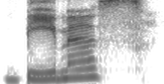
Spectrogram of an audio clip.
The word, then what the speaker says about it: Bemis: I do have to say though, to throw it out there, Bemis, I think that's how it's pronounced, BEMIS. They were one of the big bag manufacturers, and I see the them a mills.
